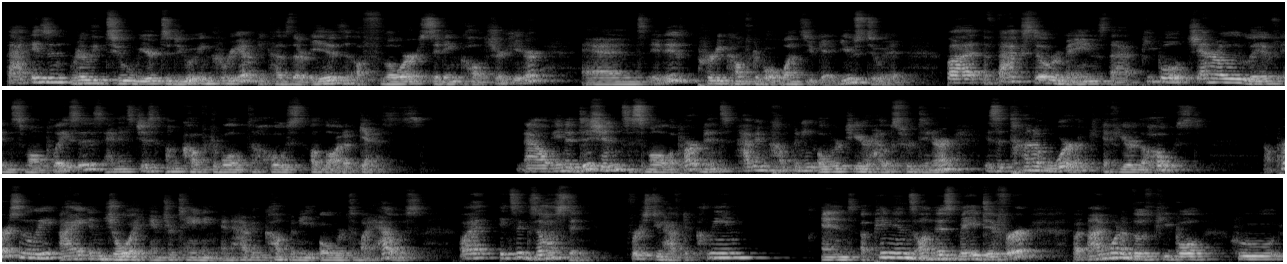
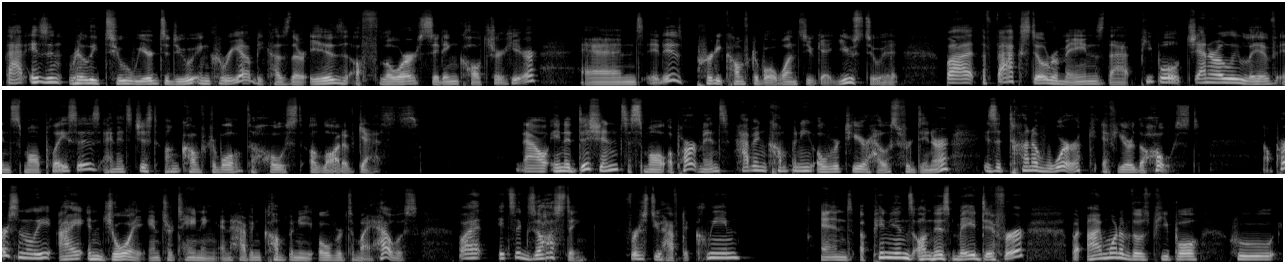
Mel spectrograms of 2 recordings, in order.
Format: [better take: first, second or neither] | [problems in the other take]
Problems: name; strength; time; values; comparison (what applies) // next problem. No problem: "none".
second | off-mic speech; far // room echo; noticeable; dies away in 0.4 s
